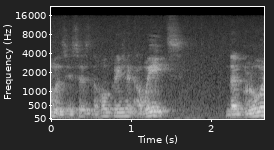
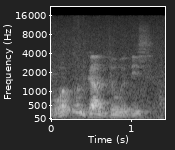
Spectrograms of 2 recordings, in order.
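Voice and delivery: dry, sarcastic, doubting tone; 3 semitones lower, 5 dB quieter than usual. Acting out heaven looking at us and asking: acting out sarcastic tone. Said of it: "in this, uh, sarcastic way".

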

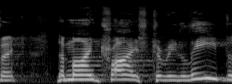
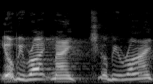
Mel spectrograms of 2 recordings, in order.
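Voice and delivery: put-on breezy, chirpy, happy-clappy cheerfulness; 2 semitones higher than usual. Imitating careless comfort offered to a griever: mock happy-clappy cheerfulness. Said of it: "don't go up with a happy clappy".

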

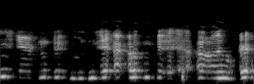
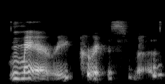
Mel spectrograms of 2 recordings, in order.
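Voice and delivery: low put-on grandma voice; 6 semitones lower than usual. Doing a grandma impression after being asked to: grandma impression. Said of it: "That was my impression".

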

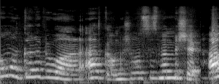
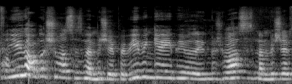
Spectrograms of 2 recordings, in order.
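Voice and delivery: ordinary talk

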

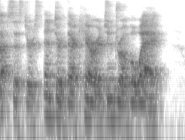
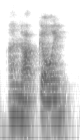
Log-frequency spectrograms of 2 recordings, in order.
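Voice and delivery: sighing, much quieter, slower; 8 dB quieter than usual. Narrator reads Cinderella answering her teasing stepsisters, sighing. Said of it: "Cinderella sighed".

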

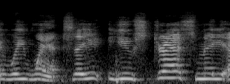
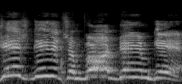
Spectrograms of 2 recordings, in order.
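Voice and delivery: mock, mild, half-yelled hollering; 4 semitones higher than usual. Reminding the other person how they yelled about the gas, retelling someone screaming. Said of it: "hollering, screaming".

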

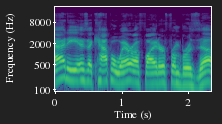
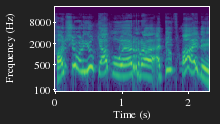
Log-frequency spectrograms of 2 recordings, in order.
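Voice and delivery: horrible fake Brazilian accent, very high; 11 semitones higher than usual. Reading a line aloud, trying an accent: bad put-on Brazilian accent. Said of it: "I'm gonna try to read this in a Brazilian accent".

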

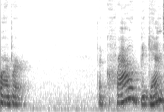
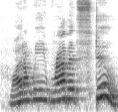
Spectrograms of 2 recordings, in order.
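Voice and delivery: ordinary delivery

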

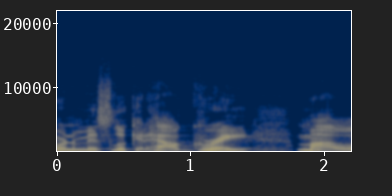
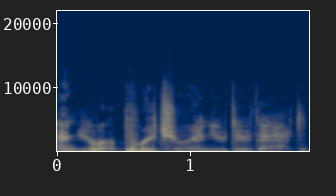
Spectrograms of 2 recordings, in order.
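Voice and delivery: put-on shocked, scandalized, gasping disbelief; 8 semitones lower than usual. Retelling how people react to a preacher, imitating appalled people.

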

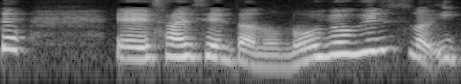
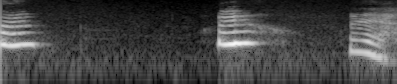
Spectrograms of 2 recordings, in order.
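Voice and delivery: very high, loud, words stretched mid-yawn; 7 dB louder than usual. Host about to give tomorrow's weather forecast, yawning. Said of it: "あくび出ちゃった".

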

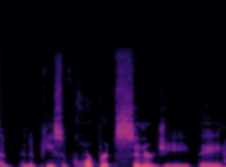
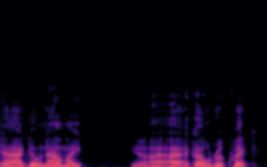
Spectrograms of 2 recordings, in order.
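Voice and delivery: put-on slightly higher pitch with New Zealand accent; 8 semitones higher, 3 dB louder than usual. Acting out a shark sultan character in a script idea: Taika Waititi voice. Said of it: "it's Taika Waititi's voice".

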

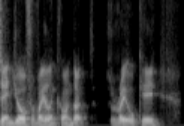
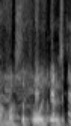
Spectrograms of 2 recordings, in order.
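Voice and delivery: mock deadpan delivery. Speaker retells a man's apology, imitating a deadpan apology. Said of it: "he's completely deadpan when he said it".

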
